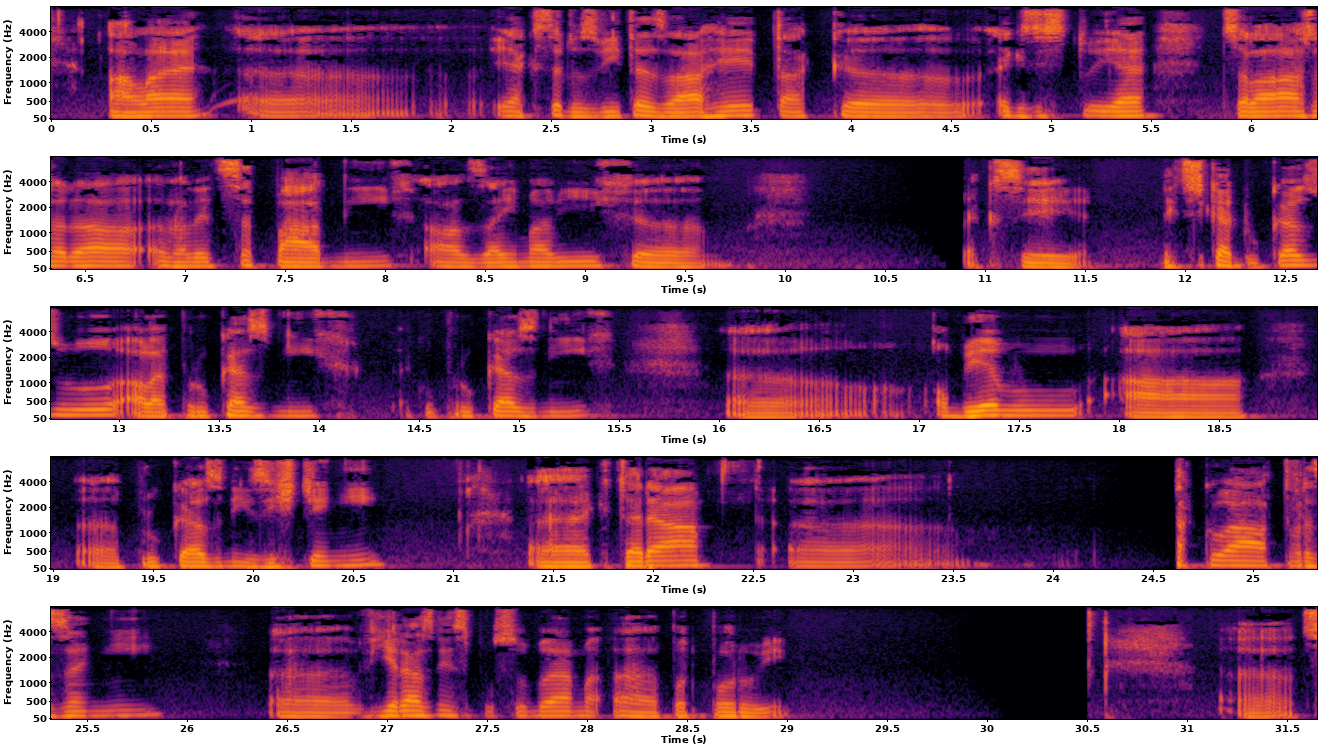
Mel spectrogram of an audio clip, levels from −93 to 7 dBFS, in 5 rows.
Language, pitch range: Czech, 105-125 Hz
